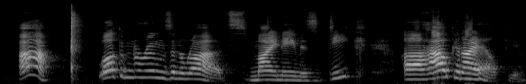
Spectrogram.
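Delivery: loud, high-pitched halfling shopkeeper voice. Voicing a halfling shopkeeper greeting a customer: Deke the halfling voice. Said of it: "halfling comes from kind of a back room".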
